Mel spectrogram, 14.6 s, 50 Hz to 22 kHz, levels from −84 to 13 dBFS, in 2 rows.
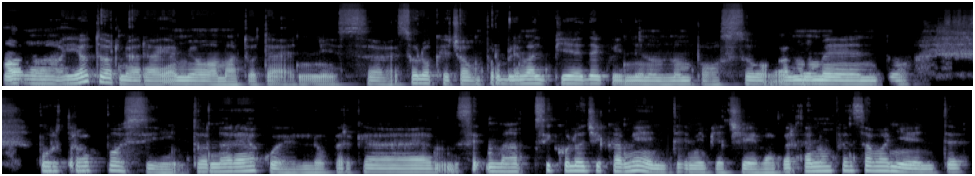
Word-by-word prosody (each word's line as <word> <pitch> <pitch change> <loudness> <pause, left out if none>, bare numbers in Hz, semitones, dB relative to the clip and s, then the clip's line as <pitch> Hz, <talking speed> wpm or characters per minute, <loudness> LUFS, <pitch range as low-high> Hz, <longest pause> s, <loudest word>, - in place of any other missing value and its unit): Ah, 145 -2 +3
io 165 +10 +4
tornerei 140 - +1
al - - +1
mio 130 -1 +2
amato 115 -1 -2
tennis, 60 - -6
solo 155 +5 +1
che 140 - -4
c'ho 135 0 -2
un 135 0 -3
problema 145 +1 +1
al 150 -1 +2
piede, 150 0 +3
quindi 135 -2 -1
non 125 -1 -1
non 125 +1 -1
posso 125 +2 -4
al 135 - +2
momento. 130 -2 +3 0.7
Purtroppo 180 +2 -1
sì, 130 -9 -5
tornerei 155 +3 +2
a 180 - -2
quello 120 -3 -4
perché, 130 +1 -1 0.2
s 145 - -4
ma 155 -1 +1
psicologicamente 165 -5 +1
mi 125 -1 +1
piaceva, 120 0 -1
perché 145 +6 0
non 170 +1 +2
pensavo 180 0 0
a - - +4
niente. 140 -3 +1
140 Hz, 150 wpm, -22 LUFS, 125-155 Hz, 0.7 s, io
